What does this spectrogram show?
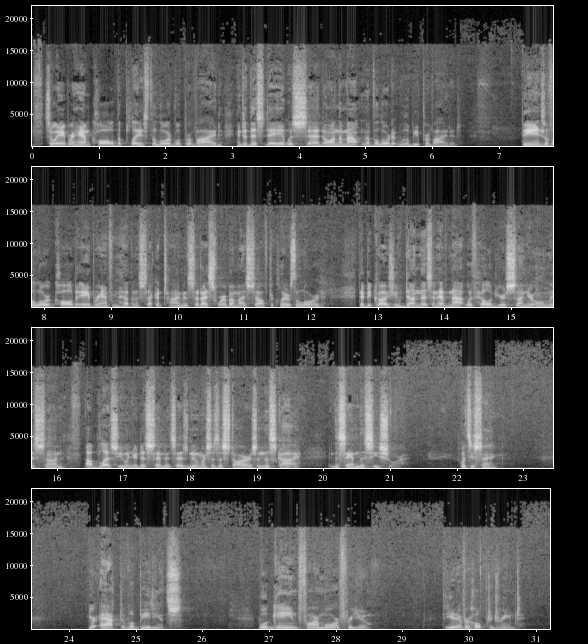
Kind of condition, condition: setting, large echoing room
